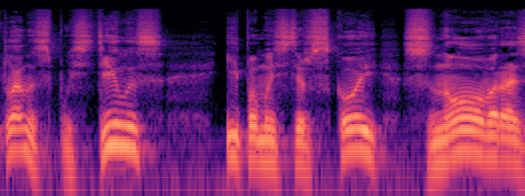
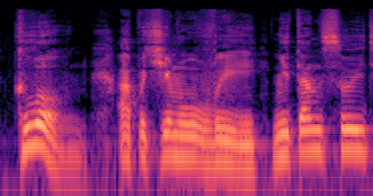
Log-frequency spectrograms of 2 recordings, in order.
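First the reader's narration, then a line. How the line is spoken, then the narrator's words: Plain. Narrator (Russian): спросила Светлана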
